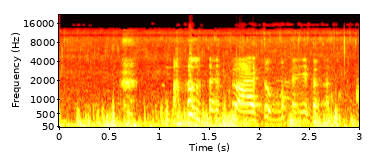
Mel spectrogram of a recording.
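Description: A woman laughs up close.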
